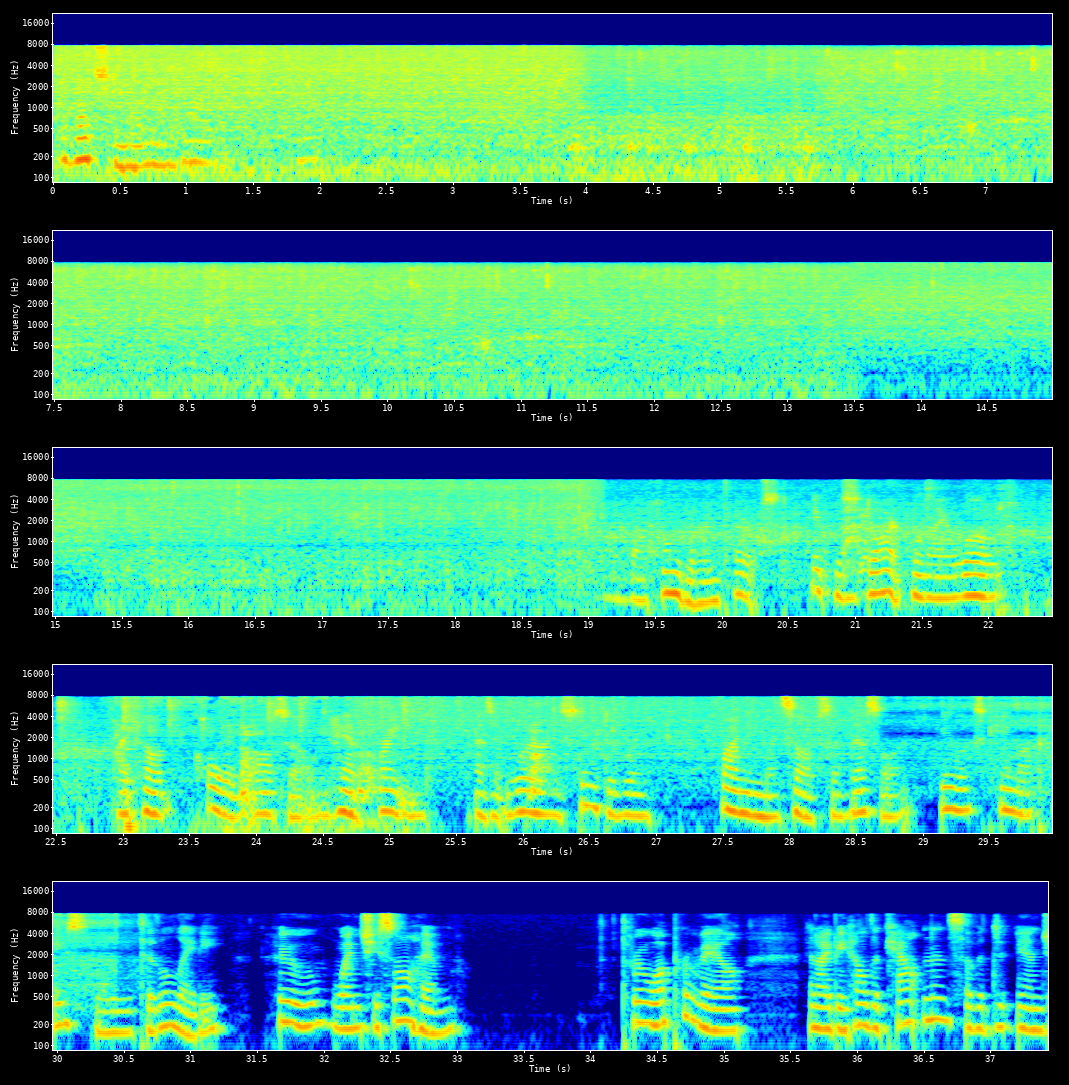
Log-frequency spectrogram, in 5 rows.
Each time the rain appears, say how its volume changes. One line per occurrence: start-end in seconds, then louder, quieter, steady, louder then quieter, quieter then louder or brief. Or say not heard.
0.0-30.8 quieter.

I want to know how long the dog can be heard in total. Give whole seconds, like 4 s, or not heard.
6 s.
